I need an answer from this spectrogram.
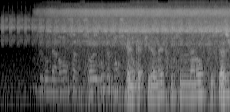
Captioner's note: indistinct chatter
